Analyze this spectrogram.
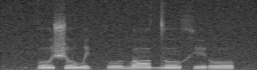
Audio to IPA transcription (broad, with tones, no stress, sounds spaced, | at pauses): k o˥ ʃ o˥ w ɪ˩ k o˩ ð ɔ˥ d o˥ x ɪ˩ ɾ o˥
